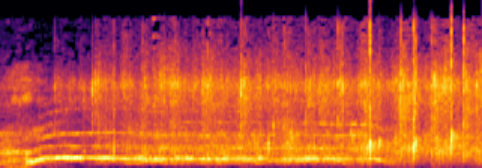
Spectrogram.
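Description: A single voice holding one long high note, sliding up at the start, held for about three seconds and then falling away, over a crowd cheering and clapping.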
